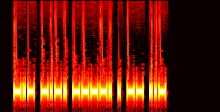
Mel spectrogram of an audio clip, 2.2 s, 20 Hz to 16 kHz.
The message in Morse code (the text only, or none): KC9EMU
